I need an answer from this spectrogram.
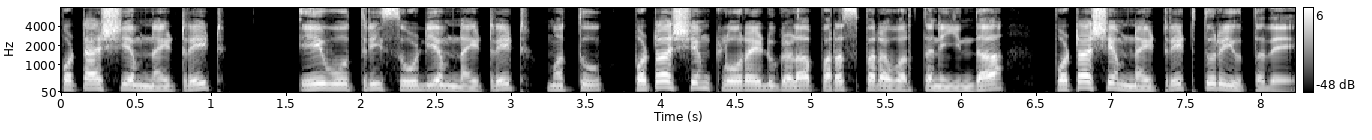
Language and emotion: Kannada, neutral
